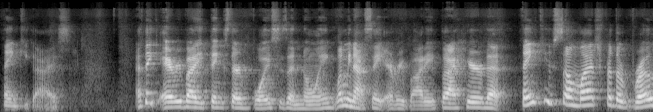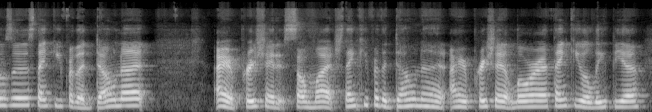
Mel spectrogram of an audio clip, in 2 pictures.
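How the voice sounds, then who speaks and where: A woman from Oklahoma with a Southern accent and a soft, calm voice, chatting casually on a livestream while she decorates a cake and keeps thanking viewers. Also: mid-range voice, fairly quick. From Oklahoma, USA. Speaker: cake decorator live-streaming. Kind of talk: casual livestream chat while piping icing. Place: indoor kitchen counter.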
